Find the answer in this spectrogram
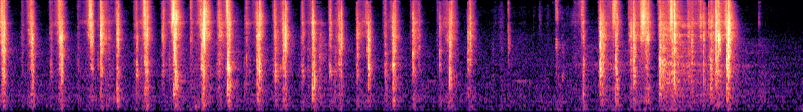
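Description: A deck of tarot cards being shuffled by hand: a quick, uneven run of light card clicks and slaps, stopping for about a second around the middle, then starting again.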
